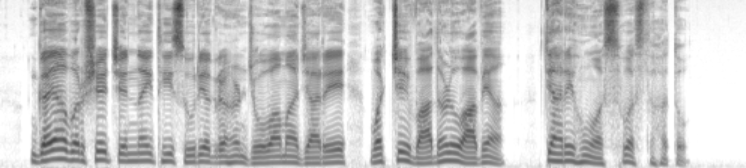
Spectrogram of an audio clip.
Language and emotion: Gujarati, sad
